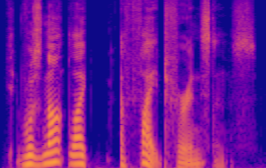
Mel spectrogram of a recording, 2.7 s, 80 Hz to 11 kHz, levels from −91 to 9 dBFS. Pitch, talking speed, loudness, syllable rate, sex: 140 Hz, 180 wpm, -21 LUFS, 4.6 syllables/s, male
